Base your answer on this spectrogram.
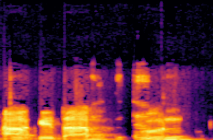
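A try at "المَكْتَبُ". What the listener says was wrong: Ada mimnya. Ada mimnya nih. Ada mimnya berarti. Al-Maktabu.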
